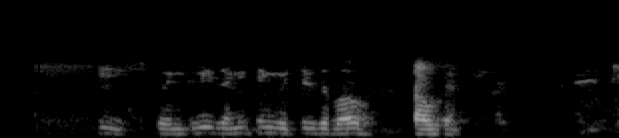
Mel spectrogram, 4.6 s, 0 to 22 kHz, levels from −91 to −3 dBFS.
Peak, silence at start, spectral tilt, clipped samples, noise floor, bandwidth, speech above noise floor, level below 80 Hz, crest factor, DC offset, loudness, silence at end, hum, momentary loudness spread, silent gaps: -28 dBFS; 0.75 s; -2.5 dB/octave; under 0.1%; -71 dBFS; 3.8 kHz; 23 dB; under -90 dBFS; 22 dB; under 0.1%; -48 LUFS; 0 s; none; 20 LU; none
